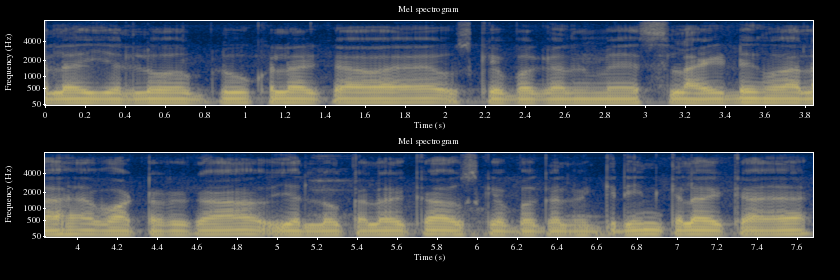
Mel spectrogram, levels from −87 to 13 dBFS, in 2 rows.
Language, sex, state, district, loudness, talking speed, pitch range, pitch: Hindi, male, Chhattisgarh, Jashpur, -15 LUFS, 195 wpm, 85-90 Hz, 90 Hz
